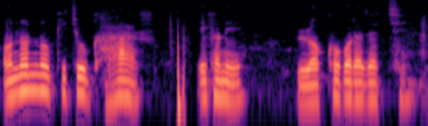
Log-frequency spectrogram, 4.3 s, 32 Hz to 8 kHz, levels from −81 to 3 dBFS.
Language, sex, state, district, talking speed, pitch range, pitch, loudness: Bengali, male, West Bengal, Alipurduar, 100 wpm, 110-125 Hz, 115 Hz, -21 LUFS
